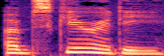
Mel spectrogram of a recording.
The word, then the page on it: obscurity: American English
